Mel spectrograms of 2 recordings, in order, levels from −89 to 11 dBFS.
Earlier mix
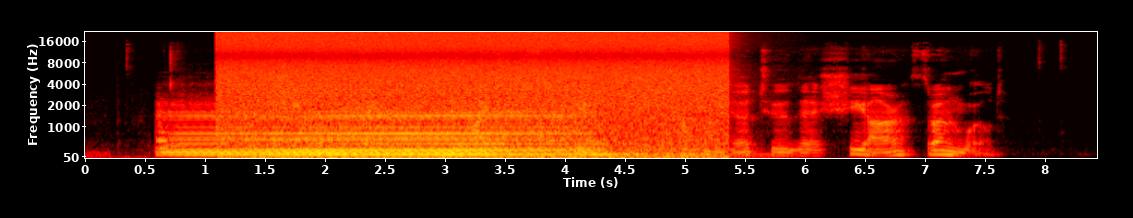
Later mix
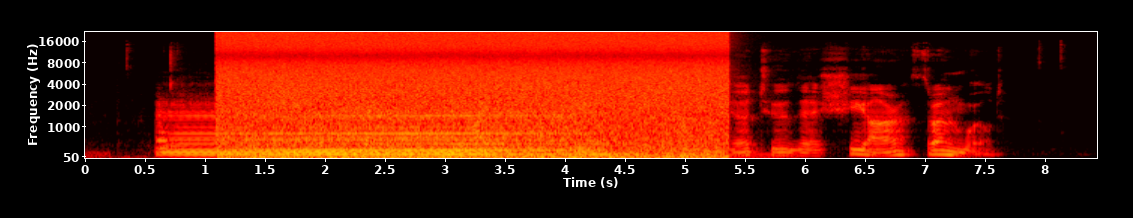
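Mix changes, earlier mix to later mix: speech -4.5 dB; first sound -6.0 dB; second sound: send -9.0 dB

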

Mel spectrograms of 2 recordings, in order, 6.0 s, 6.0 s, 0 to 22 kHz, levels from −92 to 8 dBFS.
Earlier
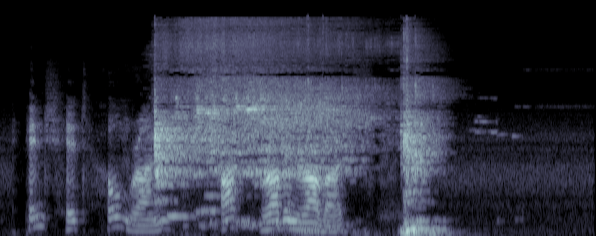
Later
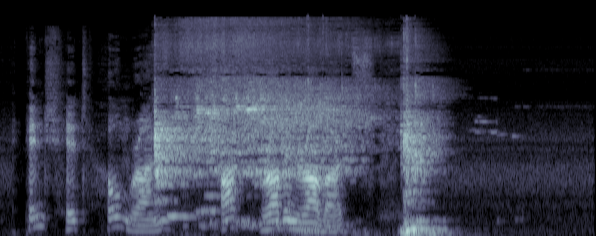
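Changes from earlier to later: speech: remove air absorption 300 m; reverb: on, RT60 0.60 s

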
